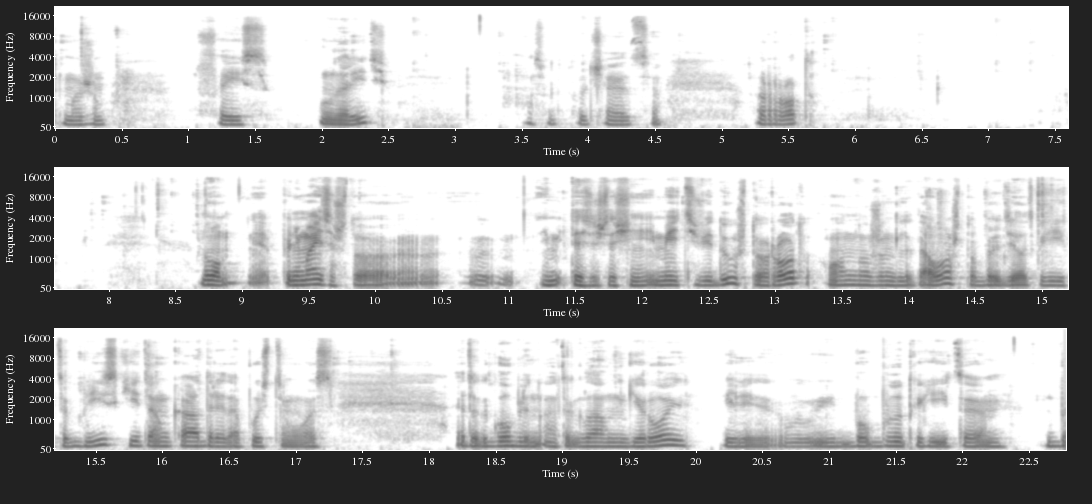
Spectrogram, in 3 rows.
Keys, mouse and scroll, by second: 0.3 x, 2.6 middle click, 3.4 scroll down 1, 3.7 1, 3.9 middle click, 4.7-5.2 scroll up 3, 5.2 2, 5.6 click, 5.8-7.8 middle drag, 7.8 alt+click, 8.4 shift+middle click, 8.7 scroll down 1, 8.8 middle click, 9.3-10.0 scroll down 1, 11.3 e, 12.4-14.5 middle drag, 14.5 KP_1, 15.2 s, 17.8 scroll up 1, 18.1 2, 18.4 click, 18.9 middle click, 19.6 shift+click.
